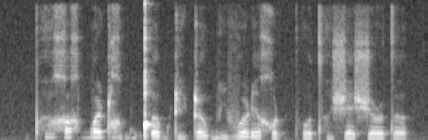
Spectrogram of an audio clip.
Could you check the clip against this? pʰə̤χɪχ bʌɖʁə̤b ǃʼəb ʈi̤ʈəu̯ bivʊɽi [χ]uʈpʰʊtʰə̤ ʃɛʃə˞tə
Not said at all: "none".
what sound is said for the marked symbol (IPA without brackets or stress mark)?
χ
